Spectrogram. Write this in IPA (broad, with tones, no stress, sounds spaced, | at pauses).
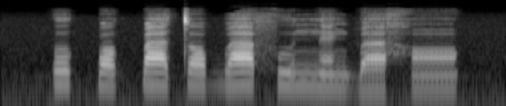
o˦ k͡p ɔ˧ k͡p a˦ t ɔ˦ b a˦ f u˧ n ɛ̃˧ ɡ͡b a˨ h ɔ̃˧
